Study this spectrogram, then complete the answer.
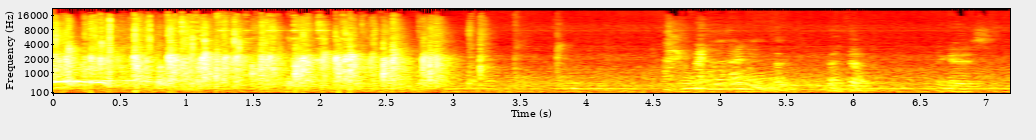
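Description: Comedy show audience applauds a performer being introduced, loud dense clapping for about three seconds that breaks off abruptly, leaving quieter room noise and a few scattered sounds.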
